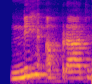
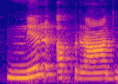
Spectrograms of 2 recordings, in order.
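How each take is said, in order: First: निः अपराध split, with h and no r; wrong pronunciation. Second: निरपराध slowly, with r joining nir to aprādh; correct pronunciation. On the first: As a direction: say निः अपराध as nih-aprādh. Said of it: "निः अपराध नहीं होता है". (निः अपराध में र की जगह विसर्ग) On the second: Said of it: "निरपराध होता है". (निरपराध धीरे, 'निर' का र साफ़) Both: Shown as a demonstration.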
